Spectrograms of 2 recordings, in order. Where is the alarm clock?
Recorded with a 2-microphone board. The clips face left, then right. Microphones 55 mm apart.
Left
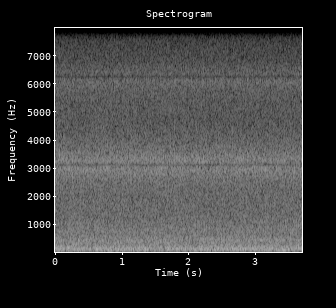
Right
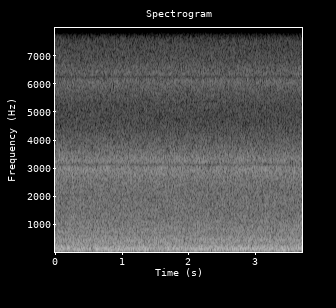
No alarm clock in this recording.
